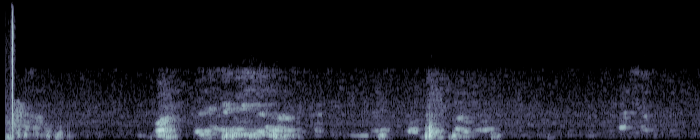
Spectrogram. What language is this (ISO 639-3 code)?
ben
